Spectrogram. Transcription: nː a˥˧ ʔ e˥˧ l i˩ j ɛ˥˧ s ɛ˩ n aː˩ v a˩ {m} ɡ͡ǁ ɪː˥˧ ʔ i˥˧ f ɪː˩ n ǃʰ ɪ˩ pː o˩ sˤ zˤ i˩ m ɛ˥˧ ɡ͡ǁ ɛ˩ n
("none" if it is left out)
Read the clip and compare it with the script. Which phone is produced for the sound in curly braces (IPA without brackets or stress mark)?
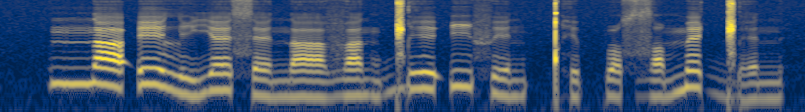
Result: n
